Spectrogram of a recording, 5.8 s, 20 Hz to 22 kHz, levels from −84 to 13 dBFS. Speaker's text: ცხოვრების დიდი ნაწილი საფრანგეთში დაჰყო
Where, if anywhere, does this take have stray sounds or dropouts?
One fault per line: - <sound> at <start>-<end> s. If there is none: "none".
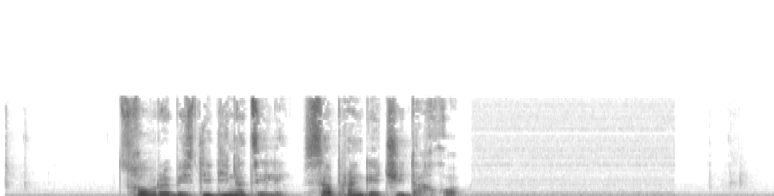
none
